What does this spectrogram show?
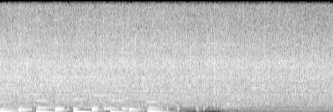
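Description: Chicken and mushrooms sizzling in a frying pan as white sauce is poured in, under background music whose low notes repeat about every three-quarters of a second and then settle into held notes past the middle.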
